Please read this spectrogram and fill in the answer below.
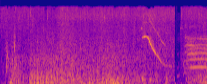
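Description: Uneven wind noise buffeting the microphone outdoors, strongest in the low end, with a short falling whistle about three seconds in.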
